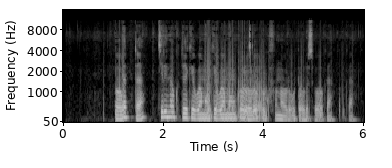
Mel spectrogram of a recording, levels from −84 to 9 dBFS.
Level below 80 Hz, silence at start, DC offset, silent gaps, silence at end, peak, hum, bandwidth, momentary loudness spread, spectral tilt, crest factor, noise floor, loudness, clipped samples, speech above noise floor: -44 dBFS; 1.05 s; under 0.1%; none; 0.15 s; -2 dBFS; none; 11.5 kHz; 10 LU; -6.5 dB/octave; 16 dB; -59 dBFS; -19 LUFS; under 0.1%; 40 dB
